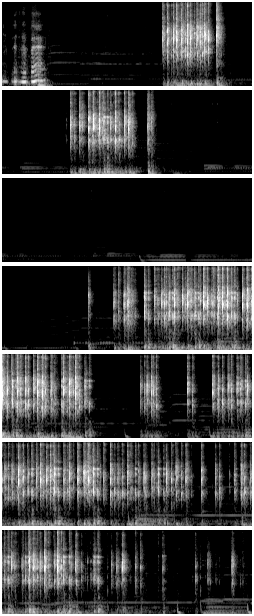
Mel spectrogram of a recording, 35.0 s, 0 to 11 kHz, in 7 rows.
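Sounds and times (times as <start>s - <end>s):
fast typing on mechanical keyboard: 3.2s - 4.5s, 6.3s - 8.1s, 16.7s - 21.8s, 22.8s - 35.0s.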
